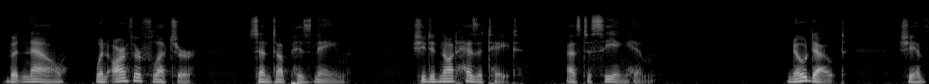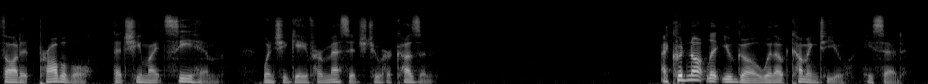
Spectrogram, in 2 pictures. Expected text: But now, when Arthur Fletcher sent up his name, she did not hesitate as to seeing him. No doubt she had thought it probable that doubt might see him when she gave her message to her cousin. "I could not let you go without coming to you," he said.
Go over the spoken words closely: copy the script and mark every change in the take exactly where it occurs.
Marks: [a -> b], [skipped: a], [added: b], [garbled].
But now, when Arthur Fletcher sent up his name, she did not hesitate as to seeing him. No doubt she had thought it probable that [doubt -> she] might see him when she gave her message to her cousin. "I could not let you go without coming to you," he said.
